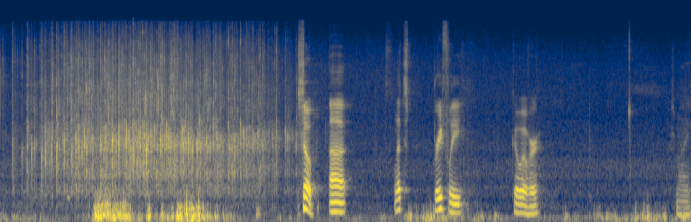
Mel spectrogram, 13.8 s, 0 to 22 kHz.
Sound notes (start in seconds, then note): 3.0 applause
